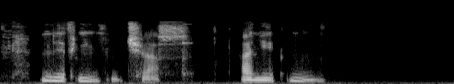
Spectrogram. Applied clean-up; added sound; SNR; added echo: neural diffusion model UNIVERSE++.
